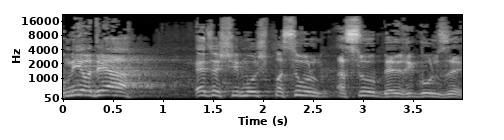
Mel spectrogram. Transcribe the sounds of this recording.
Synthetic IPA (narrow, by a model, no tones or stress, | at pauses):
mijo̞d̪ea | ezeʃimuʃpasulasubeʁiɡulze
